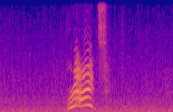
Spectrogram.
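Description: A young woman shouts out with excitement.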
